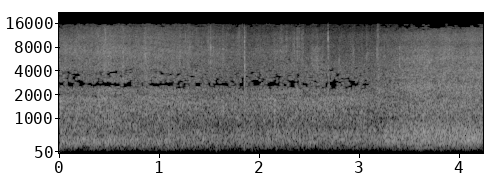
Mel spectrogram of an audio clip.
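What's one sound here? Waves break and wash over rocks outdoors.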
